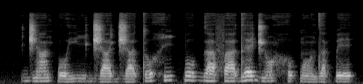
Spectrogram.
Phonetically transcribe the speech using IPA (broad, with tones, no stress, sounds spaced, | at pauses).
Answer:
d͡ʒ ã˧ k͡p o˧ j i˧ d͡ʒ a˨ d͡ʒ a˨ t o˨˦ h i˦ k͡p o˦ ɡ a˧ f a˧ d ɛ˦ d͡ʒ ɔ̃˧ h o˧ k͡p ɔ̃˧ d a˧ k͡p e˧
